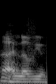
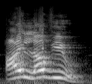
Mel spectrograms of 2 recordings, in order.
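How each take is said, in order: First: It is said lightly and casually. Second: It is said with an angry edge. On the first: It is a friendly remark to a friend. "दोस्त को बोल रहे हो ... casual है वो" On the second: The loved one is leaving. "अगर तुम गुस्से में बोल रहे हो"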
